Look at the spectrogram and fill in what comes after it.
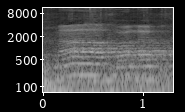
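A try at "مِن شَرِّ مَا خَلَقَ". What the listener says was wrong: Nah, itu kan ada terputusnya sedikit. Nah, jangan sampai diusahakan ee kita berusaha jangan sampai seperti itu.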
